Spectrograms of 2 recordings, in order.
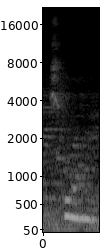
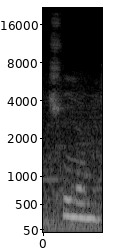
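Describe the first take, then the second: The two takes are said the same way.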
